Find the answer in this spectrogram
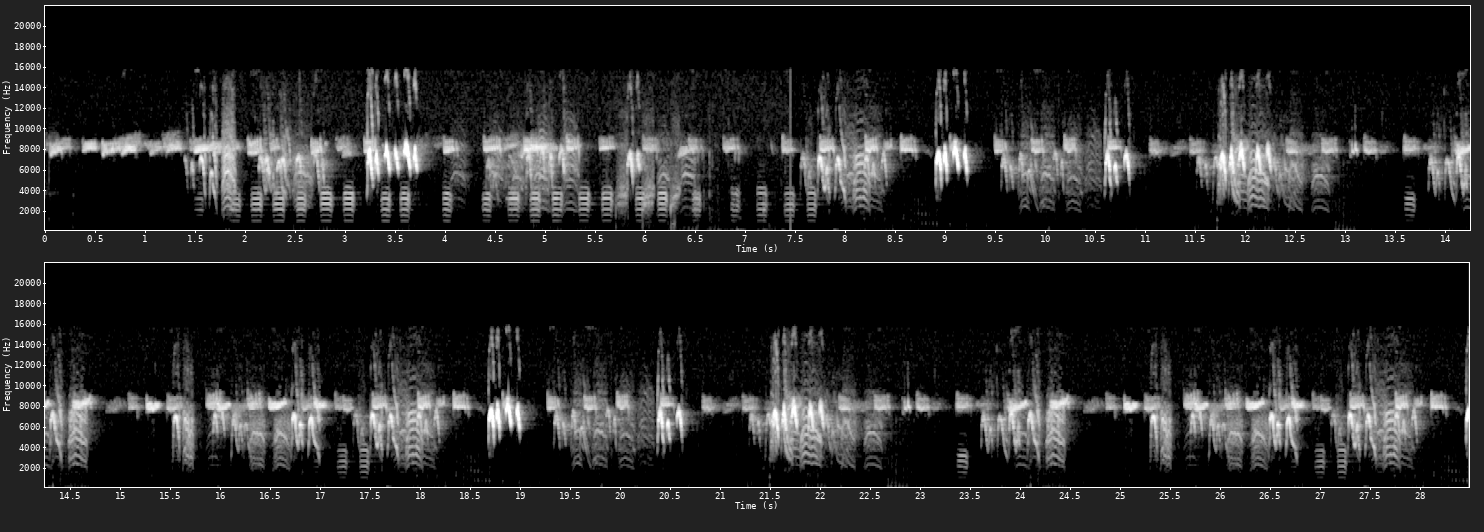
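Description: Small birds chirping and twittering again and again in high, quick calls, with a rapid, evenly pulsed trill running through the first several seconds.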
